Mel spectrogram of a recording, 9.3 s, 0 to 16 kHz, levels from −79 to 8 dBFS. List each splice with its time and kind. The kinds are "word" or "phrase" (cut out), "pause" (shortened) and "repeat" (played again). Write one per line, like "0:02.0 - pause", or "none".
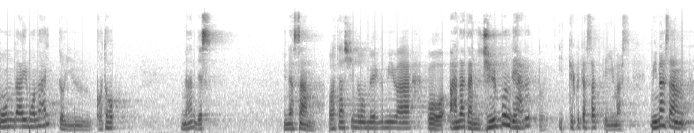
0:04.3 - pause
